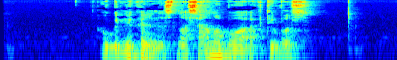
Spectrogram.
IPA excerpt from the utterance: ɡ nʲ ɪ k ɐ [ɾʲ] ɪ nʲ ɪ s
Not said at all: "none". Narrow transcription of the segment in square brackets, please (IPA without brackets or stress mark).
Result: lʲ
